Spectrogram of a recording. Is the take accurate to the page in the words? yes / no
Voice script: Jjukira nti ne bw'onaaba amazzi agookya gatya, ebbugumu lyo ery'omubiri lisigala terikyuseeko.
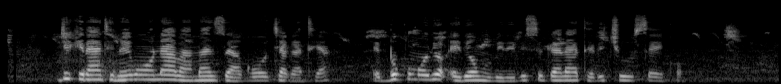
yes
